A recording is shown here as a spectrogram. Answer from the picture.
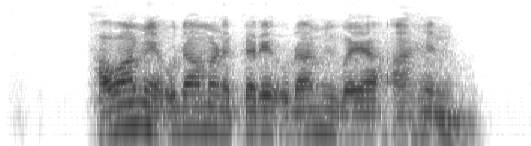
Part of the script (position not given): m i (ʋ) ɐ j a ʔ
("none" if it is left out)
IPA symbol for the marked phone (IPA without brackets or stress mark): ʋ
